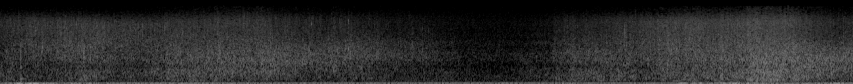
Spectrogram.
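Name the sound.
ocean waves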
